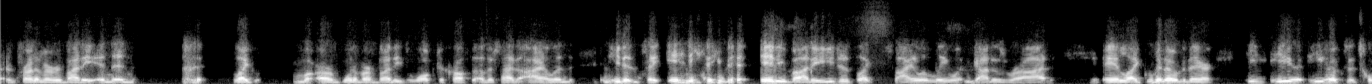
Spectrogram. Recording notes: The smallie talk podcast dudes call. We had some computer issues that dropped us out halfway through the interview.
